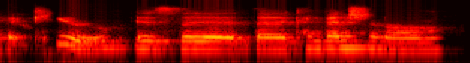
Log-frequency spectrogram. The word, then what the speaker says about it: qi: think i would have put in k but q is the the conventional spelling of qigong so q i q i is pronounced qi okay i've also probably seen it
